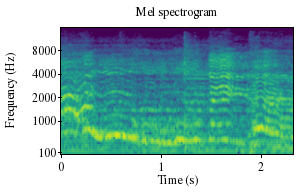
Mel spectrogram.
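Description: Male soul singer belting a wordless run into a handheld microphone, a long wavering note that slides down in pitch, over an instrumental backing track.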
